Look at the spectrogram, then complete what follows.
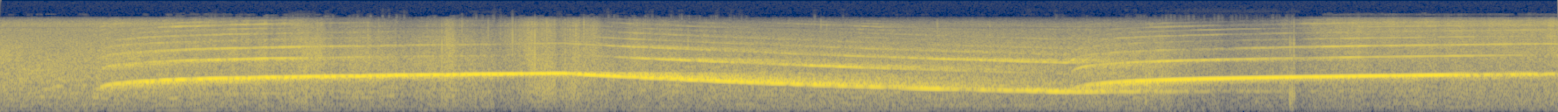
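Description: Fire chief's SUV siren sounding a slow electronic wail, starting about half a second in: the pitch climbs, slides slowly down, then climbs again near the end.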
